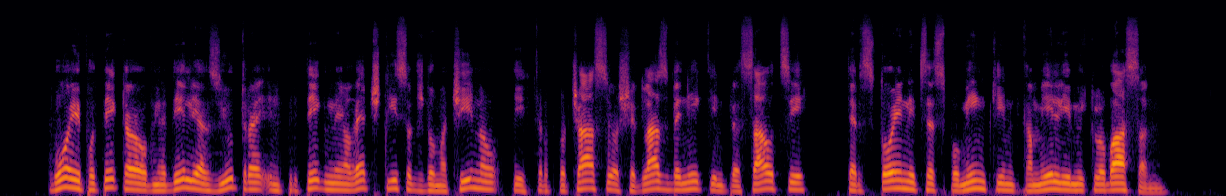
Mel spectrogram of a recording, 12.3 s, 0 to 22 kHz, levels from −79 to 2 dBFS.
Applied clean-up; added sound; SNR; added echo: neural mask model DeepFilterNet 3.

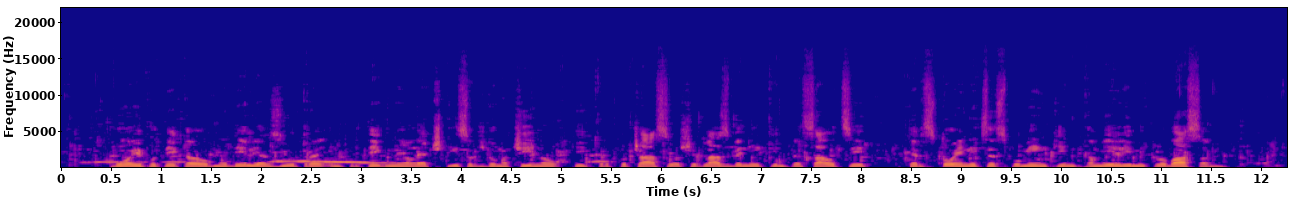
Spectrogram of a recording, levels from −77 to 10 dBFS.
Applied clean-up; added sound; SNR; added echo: classical method Wiener filter.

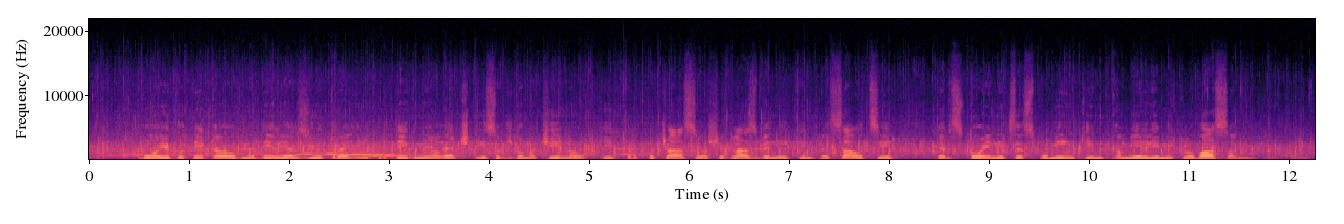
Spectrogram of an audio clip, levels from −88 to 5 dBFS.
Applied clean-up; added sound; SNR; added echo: none; Applause; 7 dB; none.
